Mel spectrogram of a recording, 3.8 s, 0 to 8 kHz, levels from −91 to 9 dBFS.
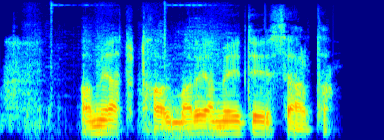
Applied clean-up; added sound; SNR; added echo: neural mask model RNNoise.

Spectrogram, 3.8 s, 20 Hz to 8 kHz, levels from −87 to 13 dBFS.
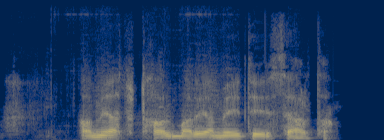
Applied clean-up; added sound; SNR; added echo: neural separator model SepFormer DNS4.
